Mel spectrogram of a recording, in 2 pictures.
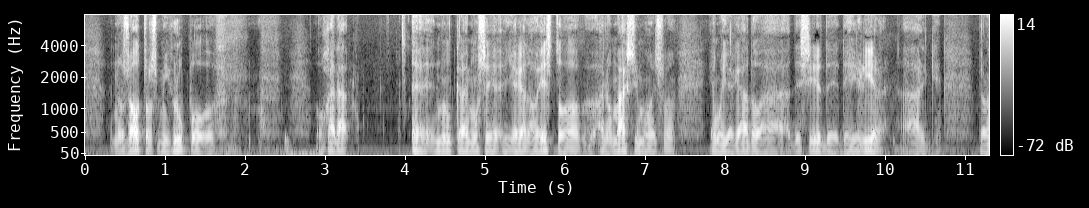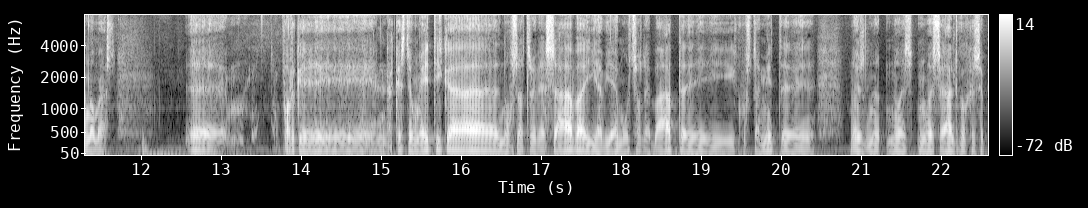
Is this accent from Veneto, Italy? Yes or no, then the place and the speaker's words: yes; Veneto, Italy; Spanish is a second language; de donde vengo yo, de la provincia de Vicenza, en Italia, en esos últimos años hubo un movimiento muy, muy fuerte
